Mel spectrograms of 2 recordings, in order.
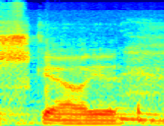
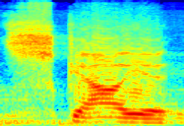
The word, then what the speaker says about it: Scalia: attorney kept saying no Judge Scalia yes Judge Scalia and finally Judge Bourke couldn't stand it any longer. He said, "Council, it's not Scalia, it's Scalia."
